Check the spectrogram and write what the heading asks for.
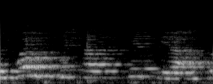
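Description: A child singing, short phrases of held notes with brief breaks between them.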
